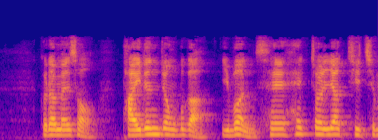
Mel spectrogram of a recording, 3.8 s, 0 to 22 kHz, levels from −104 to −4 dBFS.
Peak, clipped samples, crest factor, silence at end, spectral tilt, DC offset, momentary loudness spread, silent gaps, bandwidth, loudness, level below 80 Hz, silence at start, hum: -6 dBFS; under 0.1%; 18 dB; 0 s; -4 dB/octave; under 0.1%; 9 LU; none; 7.6 kHz; -25 LUFS; -64 dBFS; 0.45 s; none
